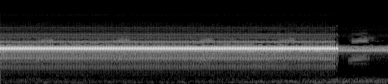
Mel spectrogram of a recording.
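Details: Mating call of a southern toad in Florida: a long, even, high-pitched buzzing trill that cuts off abruptly near the end, leaving a softer distant trill from another toad.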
